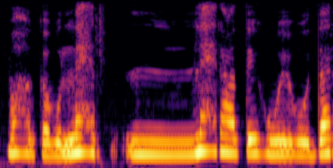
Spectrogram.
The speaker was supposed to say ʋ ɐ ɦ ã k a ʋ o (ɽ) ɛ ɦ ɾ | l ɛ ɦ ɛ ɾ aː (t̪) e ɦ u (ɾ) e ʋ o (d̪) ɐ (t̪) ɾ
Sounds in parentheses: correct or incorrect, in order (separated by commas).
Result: incorrect, correct, incorrect, correct, incorrect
